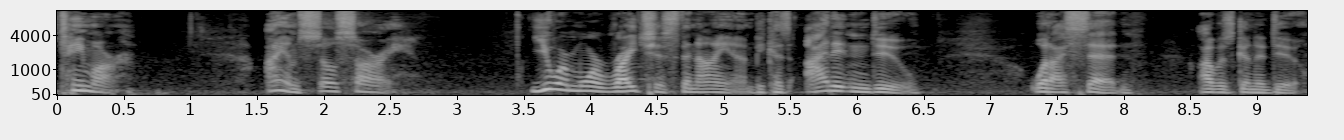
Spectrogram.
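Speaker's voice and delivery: low, hushed, halting confession; humbled apology. Retold or imitated. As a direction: apologize softly, with long pauses. Judah humbly apologizes to Tamar.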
